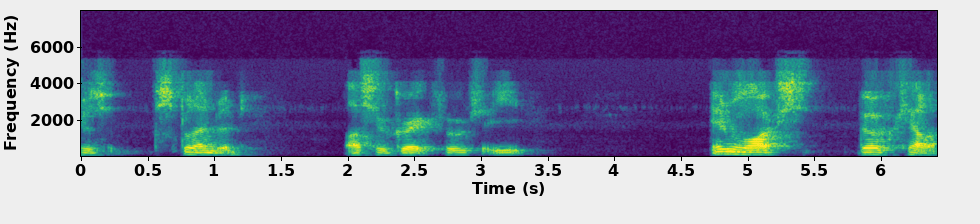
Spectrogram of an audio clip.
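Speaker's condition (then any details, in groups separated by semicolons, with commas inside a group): Tongue cancer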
